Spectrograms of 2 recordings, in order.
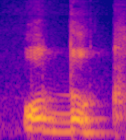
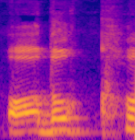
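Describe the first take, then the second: First: "অধ্যক্ষ" with rounded o and doubled d, od-dokkho; closed o at start. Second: "অদক্ষ" with open aw and single d, aw-dokkho; open ɔ at start. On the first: Teacher demonstrating the first word to students, "অধ্যক্ষ" as od-dokkho. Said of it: "এইটার উচ্চারণ আমরা এভাবে করি". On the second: Teacher demonstrating the second word to students, "অদক্ষ" as aw-dokkho. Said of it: "দ্বিতীয়টার উচ্চারণ আমরা কিভাবে করি". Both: Shown as a demonstration.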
